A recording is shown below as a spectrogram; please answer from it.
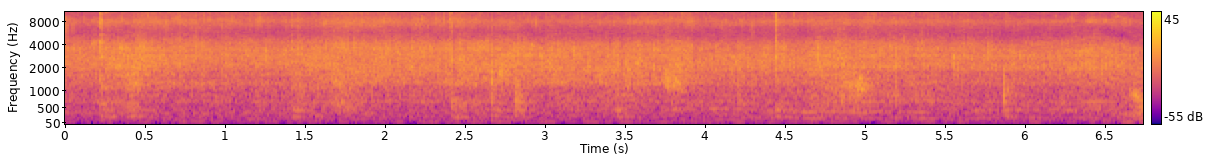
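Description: Marinated chicken frying in hot oil with garam masala and lightly browned papaya, giving a close, steady sizzle and crackle throughout with occasional scrapes and clinks of stirring.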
